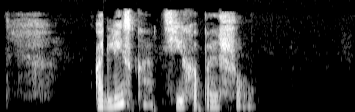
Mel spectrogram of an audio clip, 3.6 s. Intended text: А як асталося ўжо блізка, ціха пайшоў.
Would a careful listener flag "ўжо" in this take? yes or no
yes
